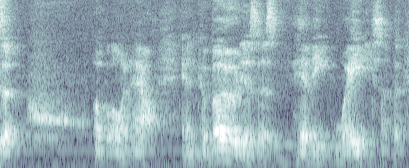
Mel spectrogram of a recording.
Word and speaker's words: kavod: Kavod. Right? So even in the, a lot of times Hebrew words have embedded in their the syllables, a hardness, k, v, d, right? Those are hard consonants.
